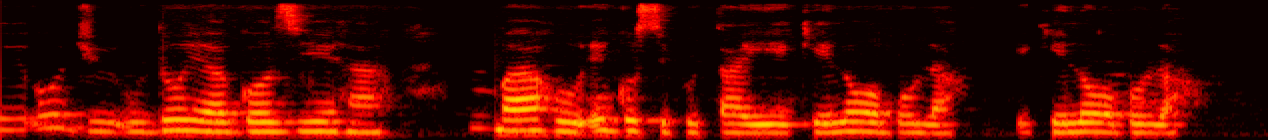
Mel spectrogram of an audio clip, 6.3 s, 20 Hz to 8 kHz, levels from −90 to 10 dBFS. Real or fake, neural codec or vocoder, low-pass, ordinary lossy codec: real; none; 7.2 kHz; none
